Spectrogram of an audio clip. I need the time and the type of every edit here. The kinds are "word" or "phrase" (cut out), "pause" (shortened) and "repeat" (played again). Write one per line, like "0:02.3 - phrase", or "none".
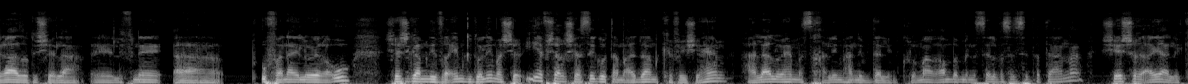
0:01.7 - pause
0:07.3 - pause
0:10.9 - pause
